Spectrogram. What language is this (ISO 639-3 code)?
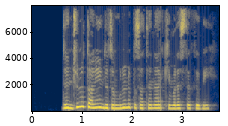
pus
